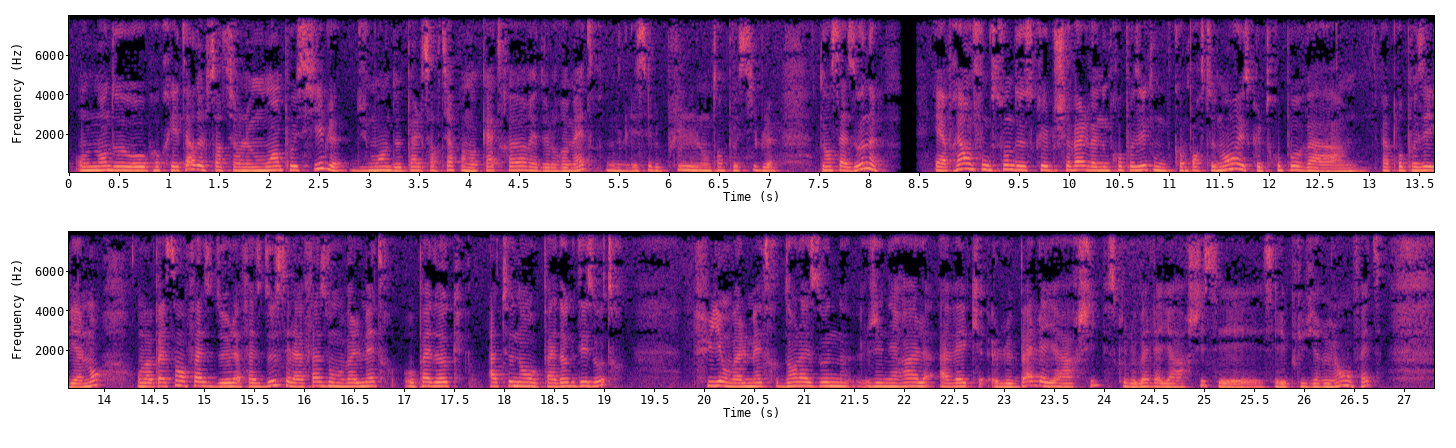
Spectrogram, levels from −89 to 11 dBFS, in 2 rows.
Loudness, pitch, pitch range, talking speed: -18 LUFS, 185 Hz, 180-205 Hz, 240 wpm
